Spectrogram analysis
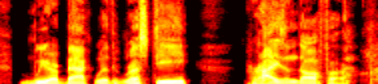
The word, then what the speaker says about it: Preisendorfer: Today, we are back with Rusty Preisendorfer. Is that the right way to say it? That's the right way to say it. You have a little accent on there. I love it. Preisendorfer.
